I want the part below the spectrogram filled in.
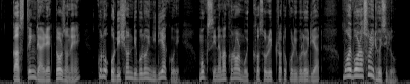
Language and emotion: Assamese, surprised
